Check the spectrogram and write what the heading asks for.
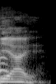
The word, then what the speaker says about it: Ndi: Puis là, Ndi NDI, c'est comme ça qu'on les prononce.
